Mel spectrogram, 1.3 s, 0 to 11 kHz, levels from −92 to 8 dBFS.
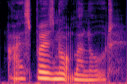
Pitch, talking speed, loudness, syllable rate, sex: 210 Hz, 235 wpm, -15 LUFS, 7.0 syllables/s, female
